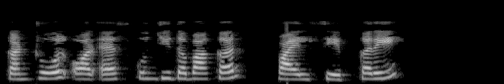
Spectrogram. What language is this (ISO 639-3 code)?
hin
